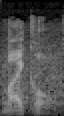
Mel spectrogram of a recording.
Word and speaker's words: Maikel: But this year, he's sort of changed his pronunciation of his first name to make it more like Michael Franco this year.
